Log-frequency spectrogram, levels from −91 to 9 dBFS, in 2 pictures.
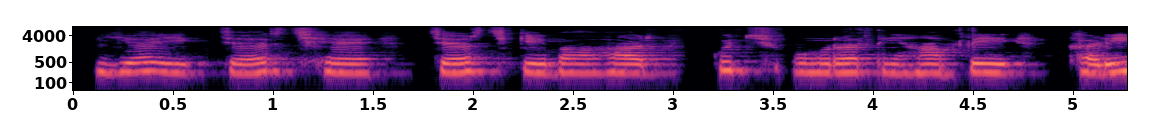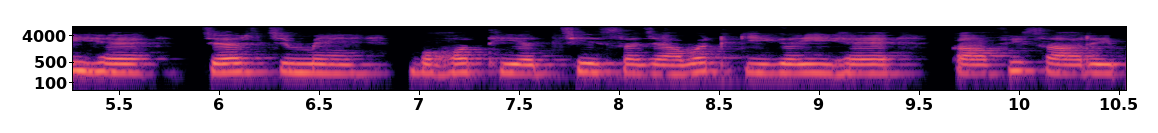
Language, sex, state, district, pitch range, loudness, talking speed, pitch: Hindi, female, Uttar Pradesh, Etah, 215-230 Hz, -25 LUFS, 140 wpm, 220 Hz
